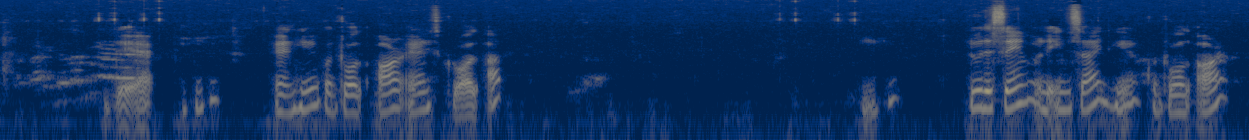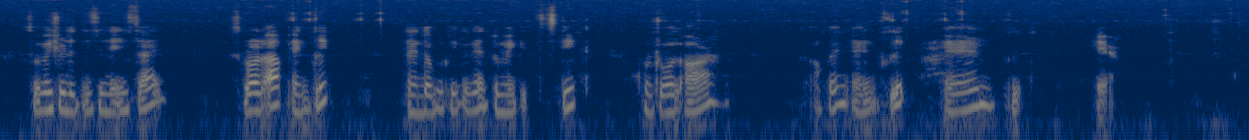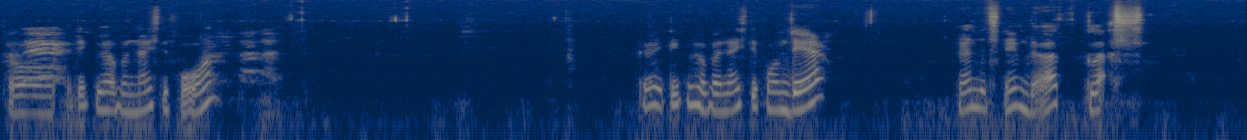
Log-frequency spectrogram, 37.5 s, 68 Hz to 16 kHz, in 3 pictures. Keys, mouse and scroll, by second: 0.2 click, 0.7 ctrl+scroll up 3, 1.4-2.2 ctrl+scroll up 2, 2.2 ctrl+scroll down 1, 3.5 KP_1, 5.7 e, 8.0 click, 12.2 g, 13.1 click, 13.5 e, 15.1 click, 15.3 e, 17.7 click, 17.8 e, 19.7 click, 19.8 e, 21.4 click, 21.6 e, 22.8 click, 22.9 e, 23.9 click, 24.3 Tab, 25.2 Tab, 26.2 a, 26.3 z, 28.2 z, 29.5 c, 30.4 middle click, 31.0 right click, 31.3 shift+right click, 31.8 right click, 32.3 right click, 32.7 right click, 33.3 right click, 34.1 KP_1, 35.6 g, 36.7 click, 37.0 a.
